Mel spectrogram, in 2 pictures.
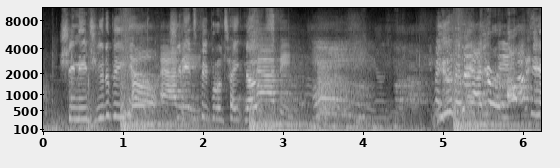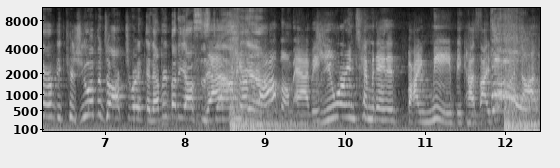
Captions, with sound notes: She needs you to be here. Oh, Abby. She needs people to take notes. Abby. (gasps) You think you're up here because you have a doctorate, and everybody else is down here. That's your problem, Abby. You are intimidated by me because I do have a doctorate. Bull!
